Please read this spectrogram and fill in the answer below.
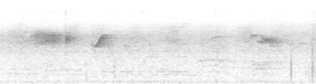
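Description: Birds chirping in a few short calls: one about half a second in, a quick rising one just after a second, and another near the end, over a faint low background rumble.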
